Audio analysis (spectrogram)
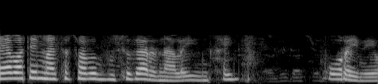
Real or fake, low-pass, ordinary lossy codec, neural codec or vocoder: real; 7.2 kHz; AAC, 16 kbps; none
